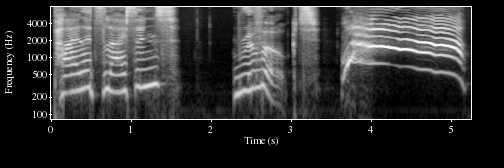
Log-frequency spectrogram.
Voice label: pilot comment, teengirl, voice

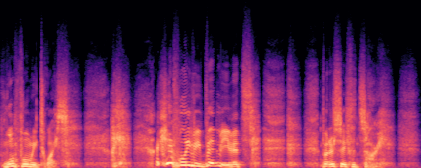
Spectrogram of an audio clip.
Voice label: radio initial broadcast; Left 4 Dead 2; left4dead2 dlc3; churchguy; npc

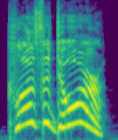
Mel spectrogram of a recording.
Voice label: close the door, teen girl; player; survivor; voice

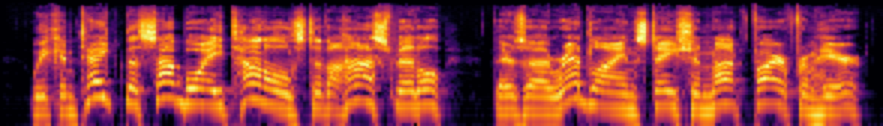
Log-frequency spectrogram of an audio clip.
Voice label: world hospital, namvet, survivor voice

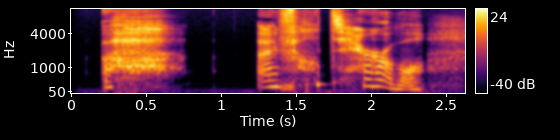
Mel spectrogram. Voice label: going to die, teengirl, voice; player; survivor

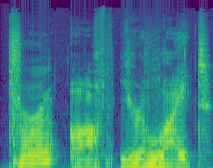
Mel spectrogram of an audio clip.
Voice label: kill that light, voice, biker; Left 4 Dead 2; left4dead2 dlc3; survivor

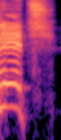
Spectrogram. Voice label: reaction negative, voice; gambler

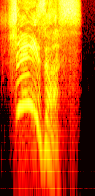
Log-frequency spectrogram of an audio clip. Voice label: violence awe, survivor voice manager; Left 4 Dead 2; left4dead2 dlc2

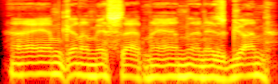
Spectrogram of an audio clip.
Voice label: grief biker, survivor voice namvet; Left 4 Dead 2; left4dead2 dlc2

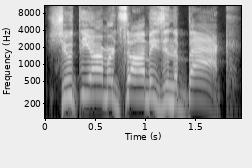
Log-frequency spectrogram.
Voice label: see armored, voice; gambler

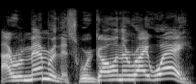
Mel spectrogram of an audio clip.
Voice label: misc directional, voice; gambler

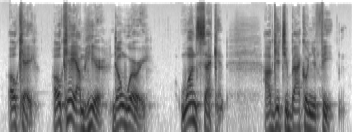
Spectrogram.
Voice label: revive friend, survivor voice manager; Left 4 Dead 2; left4dead2 dlc3

